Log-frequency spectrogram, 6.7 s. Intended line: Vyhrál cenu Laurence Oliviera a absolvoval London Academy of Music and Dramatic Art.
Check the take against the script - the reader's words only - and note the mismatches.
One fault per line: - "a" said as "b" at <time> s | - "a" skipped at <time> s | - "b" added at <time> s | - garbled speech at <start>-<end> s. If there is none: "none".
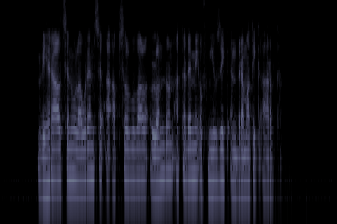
- "Oliviera" skipped at 2.0 s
